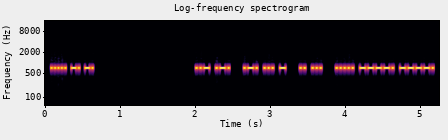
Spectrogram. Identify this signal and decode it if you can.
Morse code, heard as a keyed tone, about 55 wpm, 700 Hz. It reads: 5NN UR RST IS 599
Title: Speed-Racing Common QSO Phrases Encore - 45wpm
